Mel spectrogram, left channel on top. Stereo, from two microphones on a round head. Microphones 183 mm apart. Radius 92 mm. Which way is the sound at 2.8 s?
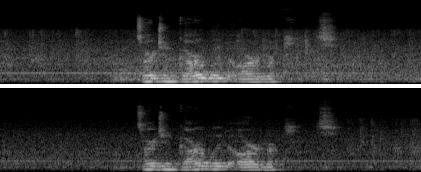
25° left (ahead or behind).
